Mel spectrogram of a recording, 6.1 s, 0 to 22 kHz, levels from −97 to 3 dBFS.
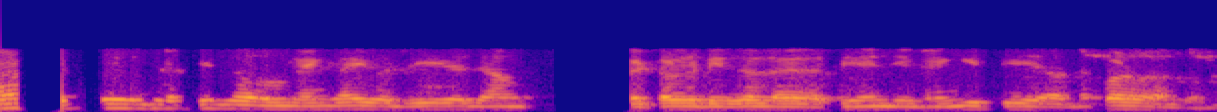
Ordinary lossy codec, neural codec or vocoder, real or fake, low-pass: none; none; real; 3.6 kHz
